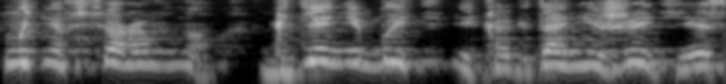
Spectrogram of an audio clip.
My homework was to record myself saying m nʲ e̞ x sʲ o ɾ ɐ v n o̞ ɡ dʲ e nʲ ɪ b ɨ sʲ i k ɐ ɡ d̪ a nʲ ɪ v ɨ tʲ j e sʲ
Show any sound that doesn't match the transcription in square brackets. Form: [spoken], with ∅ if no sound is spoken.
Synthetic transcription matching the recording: m nʲ e̞ [f] sʲ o ɾ ɐ v n o̞ ɡ dʲ e nʲ ɪ b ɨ [tʲ] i k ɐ ɡ d̪ a nʲ ɪ [ʐ] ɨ tʲ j e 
